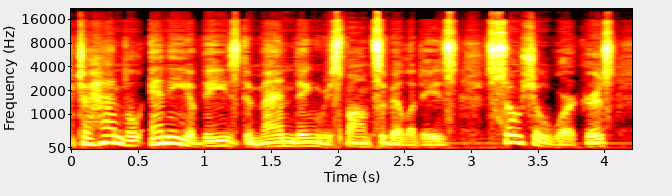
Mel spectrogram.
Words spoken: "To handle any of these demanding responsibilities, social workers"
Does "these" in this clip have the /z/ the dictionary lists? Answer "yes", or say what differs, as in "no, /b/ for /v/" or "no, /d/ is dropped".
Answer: yes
